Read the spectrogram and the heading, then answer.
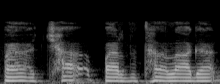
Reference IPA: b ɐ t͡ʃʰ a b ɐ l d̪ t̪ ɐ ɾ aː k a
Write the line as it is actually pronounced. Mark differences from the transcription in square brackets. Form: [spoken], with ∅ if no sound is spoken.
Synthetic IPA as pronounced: [p] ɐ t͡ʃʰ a [p] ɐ [ɾ] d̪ [t̪ʰ] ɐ [l] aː [ɡ] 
